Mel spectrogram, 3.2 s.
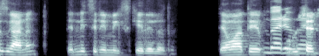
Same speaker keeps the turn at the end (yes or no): yes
